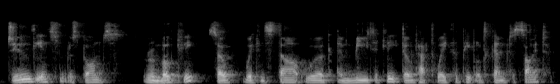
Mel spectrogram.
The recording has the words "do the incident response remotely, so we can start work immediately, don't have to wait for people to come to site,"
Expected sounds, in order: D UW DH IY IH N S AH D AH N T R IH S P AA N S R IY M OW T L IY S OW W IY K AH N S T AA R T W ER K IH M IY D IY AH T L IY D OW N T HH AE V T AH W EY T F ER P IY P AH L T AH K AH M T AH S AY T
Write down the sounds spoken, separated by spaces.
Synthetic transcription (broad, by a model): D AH DH IY IH N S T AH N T R IH S P AA N S R IY M OW T L IY S OW W IY K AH N S T AA R T W ER K IH M IY D IY AH T L IY D OW N T HH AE F T AH W EY T F ER P IY P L T AH K AH M T AH S AY T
